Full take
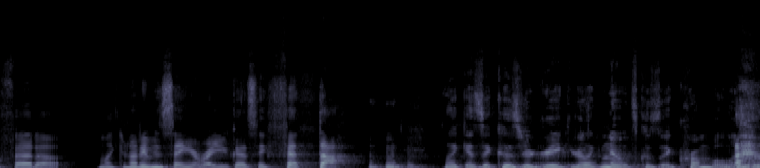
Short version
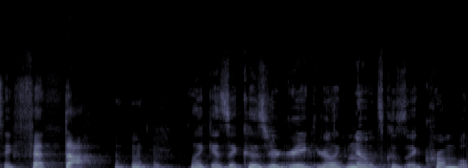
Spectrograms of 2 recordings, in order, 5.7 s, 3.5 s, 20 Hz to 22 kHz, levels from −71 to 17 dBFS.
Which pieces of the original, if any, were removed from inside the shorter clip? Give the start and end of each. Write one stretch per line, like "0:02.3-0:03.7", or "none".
none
